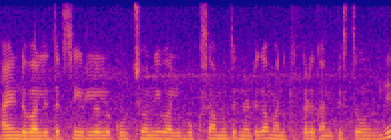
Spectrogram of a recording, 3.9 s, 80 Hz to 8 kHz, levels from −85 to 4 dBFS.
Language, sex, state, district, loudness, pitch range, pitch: Telugu, female, Telangana, Karimnagar, -19 LUFS, 180-190 Hz, 185 Hz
